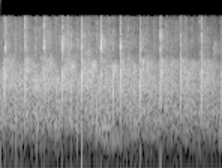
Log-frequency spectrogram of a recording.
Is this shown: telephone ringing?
no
